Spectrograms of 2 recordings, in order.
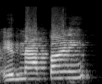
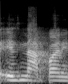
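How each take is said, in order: First: Higher, louder, rising disbelief; incredulous echo. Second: Said in the usual way. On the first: Real, not acted. Echoing a viewer's comment back, incredulous rising. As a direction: throw the words back in disbelief.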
